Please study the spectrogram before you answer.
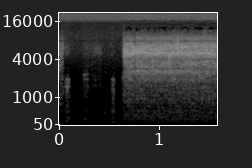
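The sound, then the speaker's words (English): After a few soft, brief noises, running water abruptly starts and carries on as a steady, fairly loud hiss to the end, with no talking. “There's running water in the background.”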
